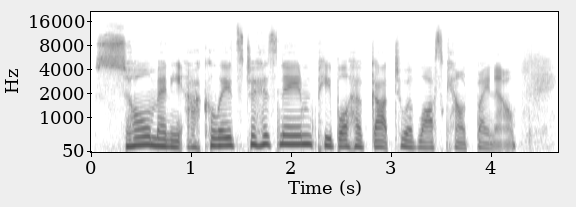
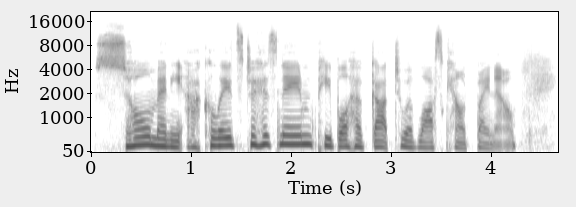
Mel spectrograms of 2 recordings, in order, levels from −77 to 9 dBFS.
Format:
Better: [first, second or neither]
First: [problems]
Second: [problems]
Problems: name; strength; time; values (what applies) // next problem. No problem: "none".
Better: neither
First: none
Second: none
